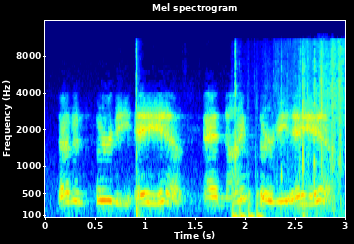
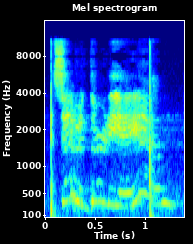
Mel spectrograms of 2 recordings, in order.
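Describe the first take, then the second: First: Even, robotic recorded message; automated voice. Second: High, disbelieving question; can't believe how early; incredulous. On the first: Retold or imitated. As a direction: read it like a phone system. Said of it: "automated voice thing". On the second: Real, not acted. Outraged at early appointment time.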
